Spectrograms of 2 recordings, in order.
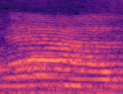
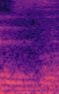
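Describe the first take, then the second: First: The word is said in its full form. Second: The word is shortened to a weak form. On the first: "instead of saying something like as" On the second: "it sounds more like is"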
